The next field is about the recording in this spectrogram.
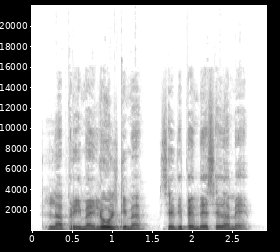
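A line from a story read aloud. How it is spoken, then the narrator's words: Growled. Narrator (Italian): ringhiò Lamberti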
